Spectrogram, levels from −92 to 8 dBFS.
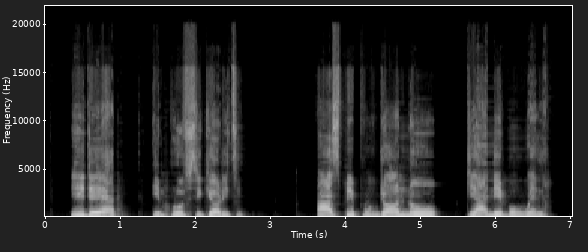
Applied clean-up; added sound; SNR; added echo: neural mask model DeepFilterNet 3.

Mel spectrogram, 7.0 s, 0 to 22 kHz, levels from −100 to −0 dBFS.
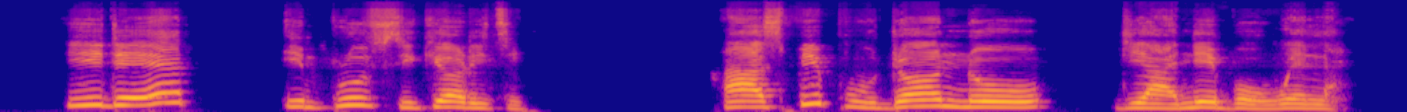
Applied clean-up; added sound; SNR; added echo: neural mask model Resemble Enhance denoiser.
